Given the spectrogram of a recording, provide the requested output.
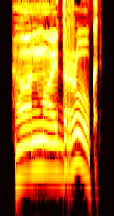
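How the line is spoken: Defiant growl. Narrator (Russian): рыкнула Эльвар в ответ воображаемому отцу

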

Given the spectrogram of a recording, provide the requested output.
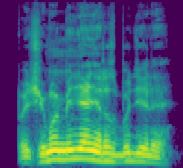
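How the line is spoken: Hoarse, sleepy question. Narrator (Russian): хриплым от прерывистого сна голосом спросил Егор

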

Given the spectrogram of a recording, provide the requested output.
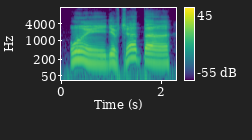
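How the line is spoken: Drawling young woman. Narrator (Russian): Протянула деваха

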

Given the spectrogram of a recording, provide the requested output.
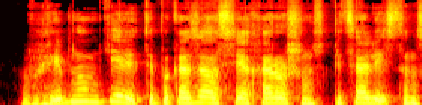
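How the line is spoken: Plain. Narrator (Russian): сказал я

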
